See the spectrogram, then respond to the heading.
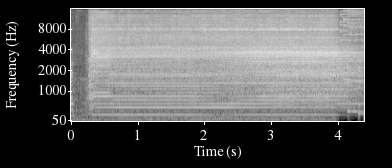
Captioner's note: machine whirring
